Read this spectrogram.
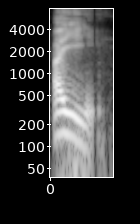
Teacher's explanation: अ का कंठ हो गया और इ का तालु इसीलिए इसका उच्चार स्थान क्या होगा? कंठ और तालु दोनों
